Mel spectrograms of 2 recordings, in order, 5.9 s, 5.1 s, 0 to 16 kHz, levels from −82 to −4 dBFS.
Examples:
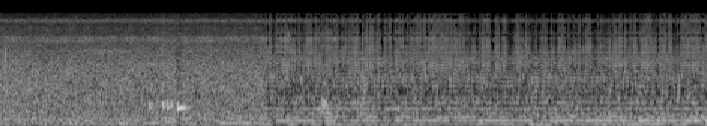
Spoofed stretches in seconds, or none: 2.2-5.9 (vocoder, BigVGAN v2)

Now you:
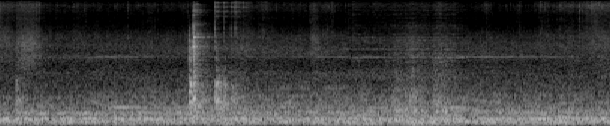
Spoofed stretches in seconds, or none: 2.9-3.9 (codec, SNAC)

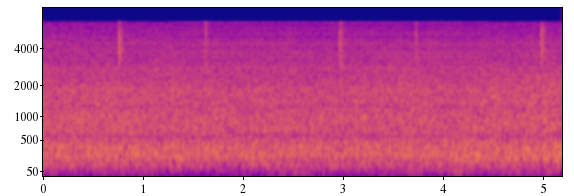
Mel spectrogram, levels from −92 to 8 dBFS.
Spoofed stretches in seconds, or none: 1.3-4.4 (codec, DAC)

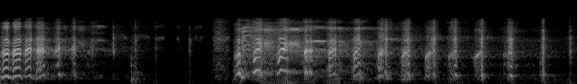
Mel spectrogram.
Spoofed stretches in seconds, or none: 0.0-2.0 (autoencoder, DAC-VAE); 2.5-5.8

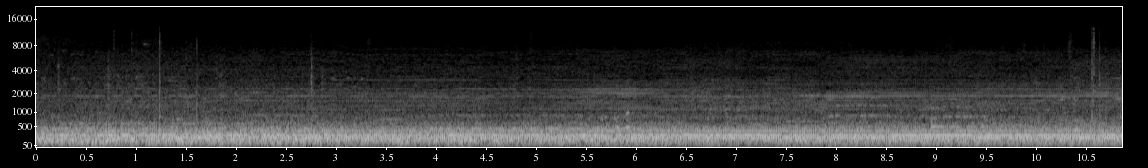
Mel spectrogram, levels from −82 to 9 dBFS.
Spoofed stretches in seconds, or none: 6.5-7.9 (codec, SNAC)

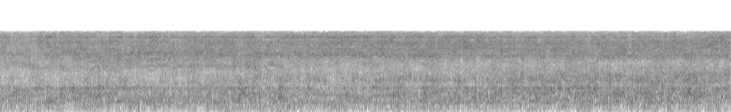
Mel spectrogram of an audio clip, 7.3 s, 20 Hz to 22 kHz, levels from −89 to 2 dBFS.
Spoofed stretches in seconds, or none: 0.0-7.3 (codec, HILCodec)

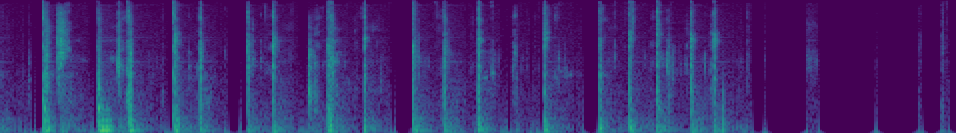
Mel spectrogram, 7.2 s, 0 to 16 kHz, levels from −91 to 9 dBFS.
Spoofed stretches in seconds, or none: none

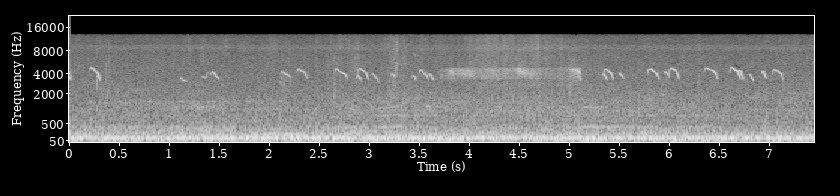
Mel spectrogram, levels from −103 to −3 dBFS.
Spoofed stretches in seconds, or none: 3.7-5.1 (autoencoder, DAC-VAE)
